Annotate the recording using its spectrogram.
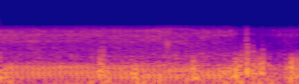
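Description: Lawn mower engine running at a steady speed, with a few light knocks over it.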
